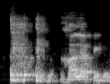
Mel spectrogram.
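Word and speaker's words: jalapeño: एक चीज डलती है जिसमें जे आता है और एच के रूप में हम उसे प्रोनाउंस करते है हालापिनो बिल्कुल सही हालापिनो हालापिनो भी कई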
